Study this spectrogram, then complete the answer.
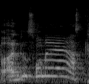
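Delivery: asking her husband's permission in a tiny whine; whiny mock self. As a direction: plead it sweetly like a small child. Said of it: "And I'm like".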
